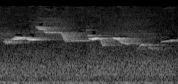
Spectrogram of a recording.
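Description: Thin, high-pitched bird calls trill and sweep in a forest over a soft, steady ambient hiss, with a few brief chirps overlapping. No one is speaking.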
